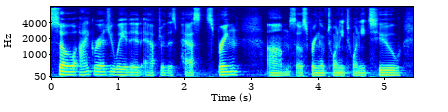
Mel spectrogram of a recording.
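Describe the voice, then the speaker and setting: A man with an American accent talks at a fairly slow pace and a medium pitch. He has an ordinary speaking voice with fairly even intonation. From northern Illinois, Chicago suburbs. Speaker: graduate student. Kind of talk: interview.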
